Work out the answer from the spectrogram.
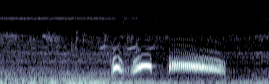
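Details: Spotted dove kept as a decoy to lure wild doves, uttering two short hooked notes followed by a sustained level coo lasting about half a second, with low background rumble.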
